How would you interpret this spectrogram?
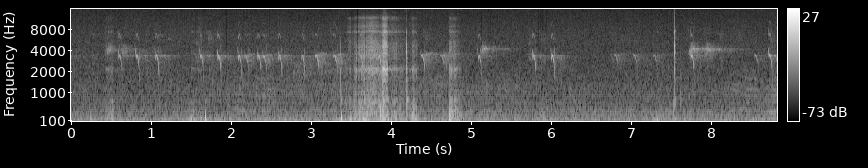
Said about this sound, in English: Stop. Here's a bird.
